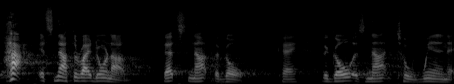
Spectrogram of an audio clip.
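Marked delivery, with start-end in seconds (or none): 0.1-1.3 loud told-you-so crow; gloating. Pretend. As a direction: rub it in with a loud triumphant "Ha". Spouse gloating over wrong doorknob.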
